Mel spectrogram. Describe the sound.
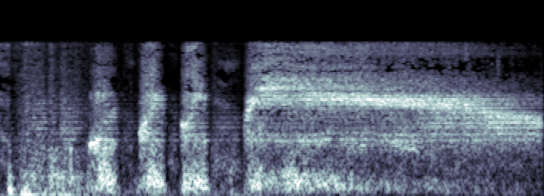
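A person imitates a deer's snort wheeze: three short, sharp nasal puffs followed by a long, steady, breathy whoosh of air lasting about two seconds, loud and with no talking.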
